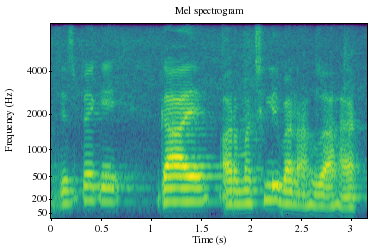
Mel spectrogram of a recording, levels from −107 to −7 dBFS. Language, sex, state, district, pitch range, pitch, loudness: Hindi, male, Jharkhand, Garhwa, 145-170 Hz, 165 Hz, -17 LUFS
